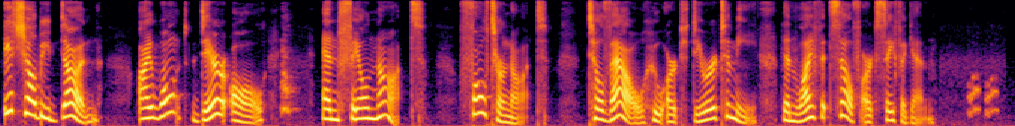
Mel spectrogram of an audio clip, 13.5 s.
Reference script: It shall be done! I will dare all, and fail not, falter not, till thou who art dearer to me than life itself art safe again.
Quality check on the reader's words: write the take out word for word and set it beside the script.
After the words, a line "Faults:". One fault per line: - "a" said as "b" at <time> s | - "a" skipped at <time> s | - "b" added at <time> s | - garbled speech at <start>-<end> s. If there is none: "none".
It shall be done! I won't dare all, and fail not, falter not, till thou who art dearer to me than life itself art safe again.
Faults:
- "will" said as "won't" at 2.0 s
